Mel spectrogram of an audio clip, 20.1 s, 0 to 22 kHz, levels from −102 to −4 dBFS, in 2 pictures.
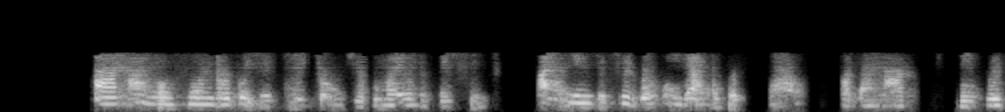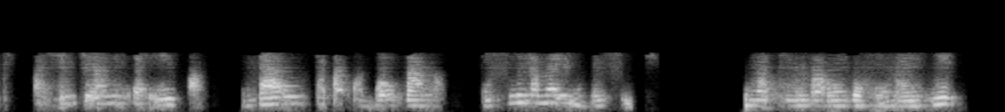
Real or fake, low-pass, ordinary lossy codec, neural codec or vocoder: fake; 3.6 kHz; MP3, 32 kbps; codec, 44.1 kHz, 0.9 kbps, DAC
